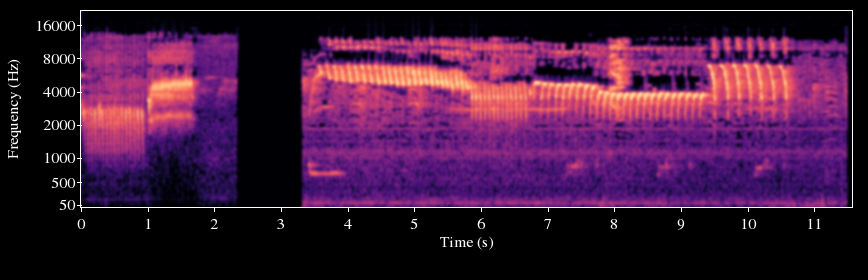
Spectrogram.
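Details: Morning song of a canary: fast rolling trills at changing pitches, a brief silence, then long rattling tours that drop step by step before ending in a rapid high buzzing trill.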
